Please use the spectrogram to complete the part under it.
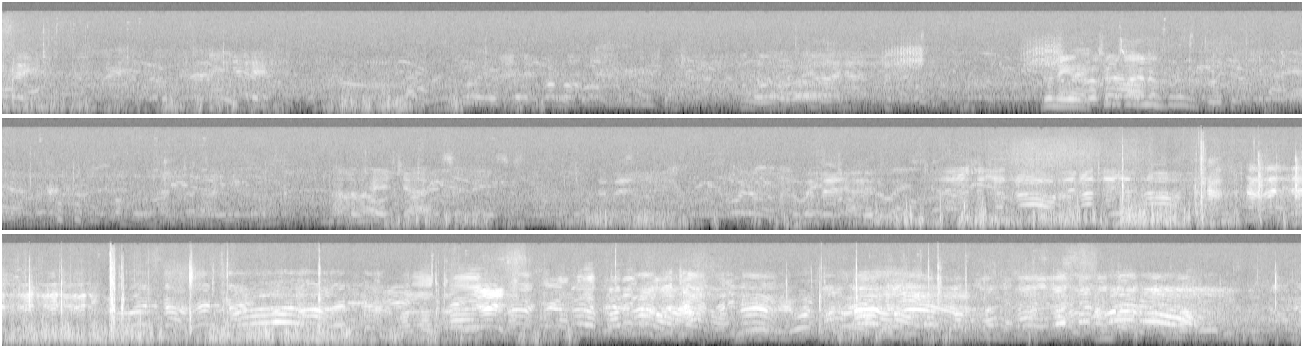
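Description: Young men shout and call to each other from a distance on an open field.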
